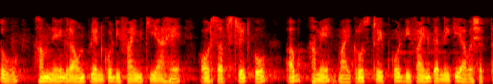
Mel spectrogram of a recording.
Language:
Hindi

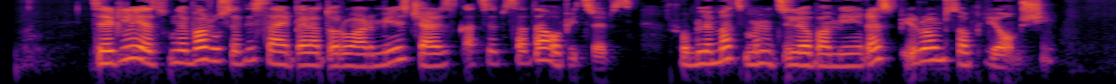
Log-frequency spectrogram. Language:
Georgian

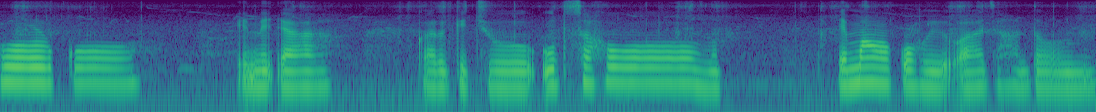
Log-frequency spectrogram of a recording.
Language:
Santali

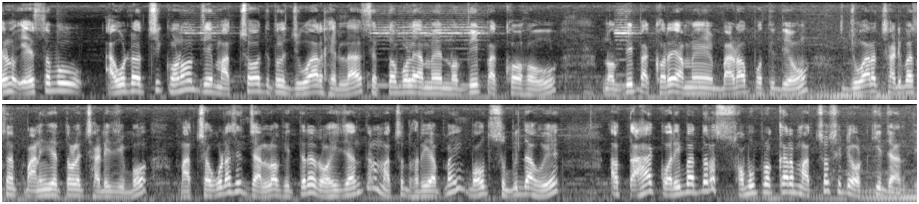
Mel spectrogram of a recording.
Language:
Odia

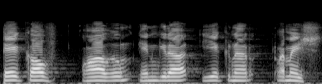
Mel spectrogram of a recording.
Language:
Tamil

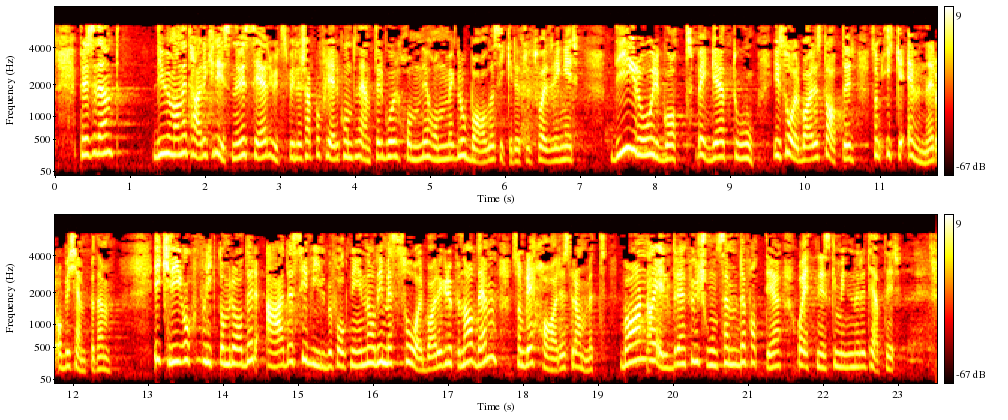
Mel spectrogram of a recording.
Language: Norwegian Bokmål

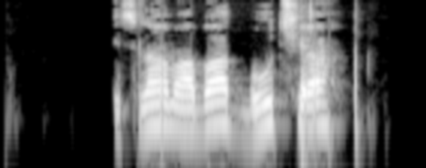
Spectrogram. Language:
Domaaki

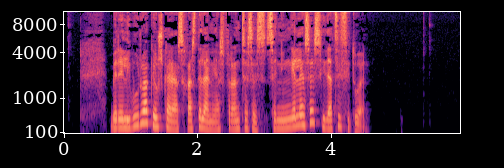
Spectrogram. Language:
Basque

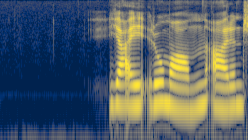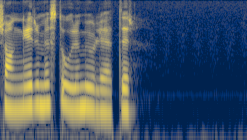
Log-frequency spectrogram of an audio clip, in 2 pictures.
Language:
Norwegian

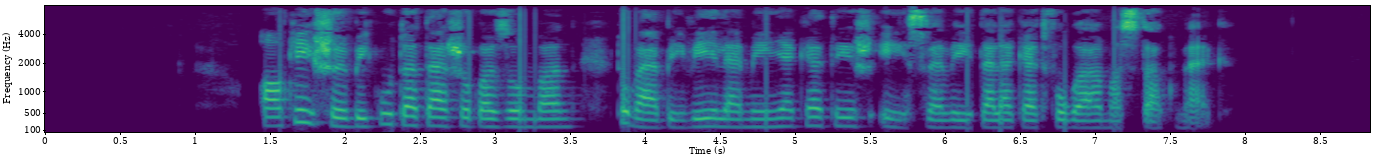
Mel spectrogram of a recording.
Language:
Hungarian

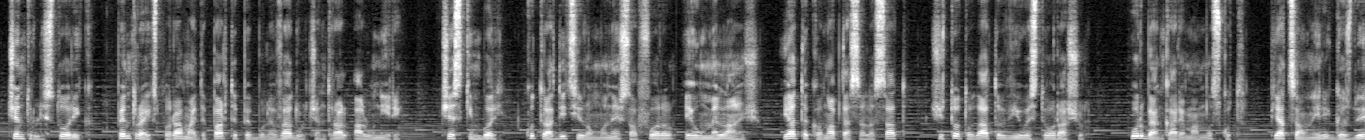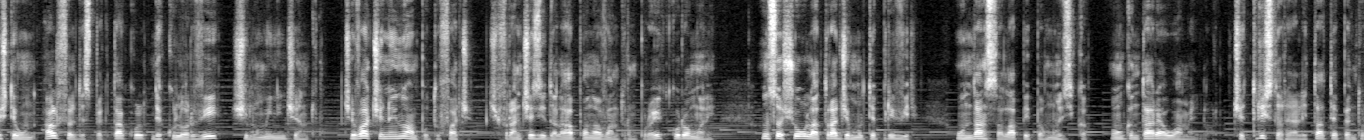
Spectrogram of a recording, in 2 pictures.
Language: Romanian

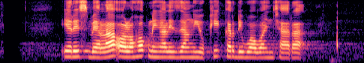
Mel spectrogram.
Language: Sundanese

